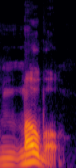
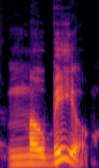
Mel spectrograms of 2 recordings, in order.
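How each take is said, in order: First: It uses the general English pronunciation of the word. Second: It uses the local pronunciation of the city's name. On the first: This is how the ordinary word is said. "in the English language, the word M O B I L E is mobile" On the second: This is how locals say the city's name. "but in this city, it's mobile"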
